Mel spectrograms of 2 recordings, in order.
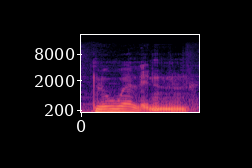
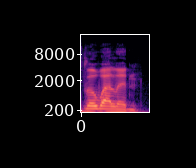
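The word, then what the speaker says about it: Llewellyn: In English, however, it is usually pronounced as Llewellin. That's how I'm saying it. Cheers. Julia Miguel know. It's Llewellen then. Good. We've established the English pronunciation is Llewellen and we are an English-speaking country in Gibraltar.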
